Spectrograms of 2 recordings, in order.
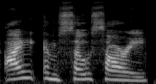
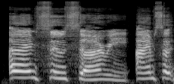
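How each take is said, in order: First: Said in the usual way. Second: Slow, loud parody of an apology; mocking mimicry. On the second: Customer mimics the employee's apology.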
